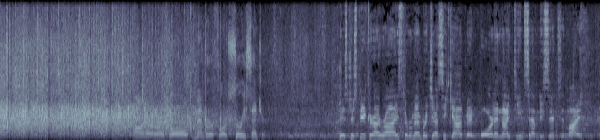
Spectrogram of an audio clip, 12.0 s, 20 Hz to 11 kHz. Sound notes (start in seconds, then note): 0.0 applause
